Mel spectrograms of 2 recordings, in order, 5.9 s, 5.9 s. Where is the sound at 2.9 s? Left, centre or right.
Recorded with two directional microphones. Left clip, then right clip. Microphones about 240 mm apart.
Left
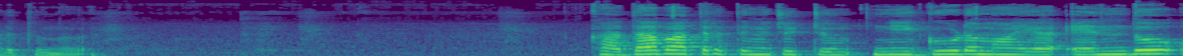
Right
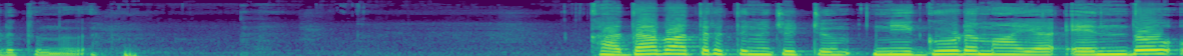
Right.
